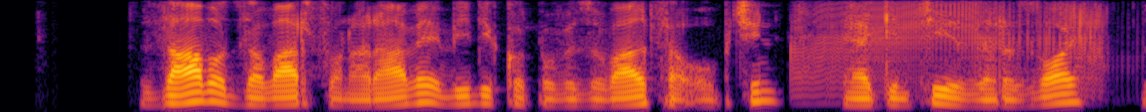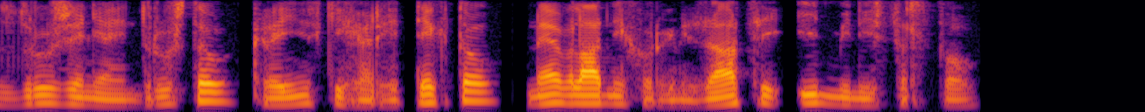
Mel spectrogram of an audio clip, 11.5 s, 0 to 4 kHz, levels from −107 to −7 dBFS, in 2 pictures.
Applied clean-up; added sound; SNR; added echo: none; Fart; 17 dB; none.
